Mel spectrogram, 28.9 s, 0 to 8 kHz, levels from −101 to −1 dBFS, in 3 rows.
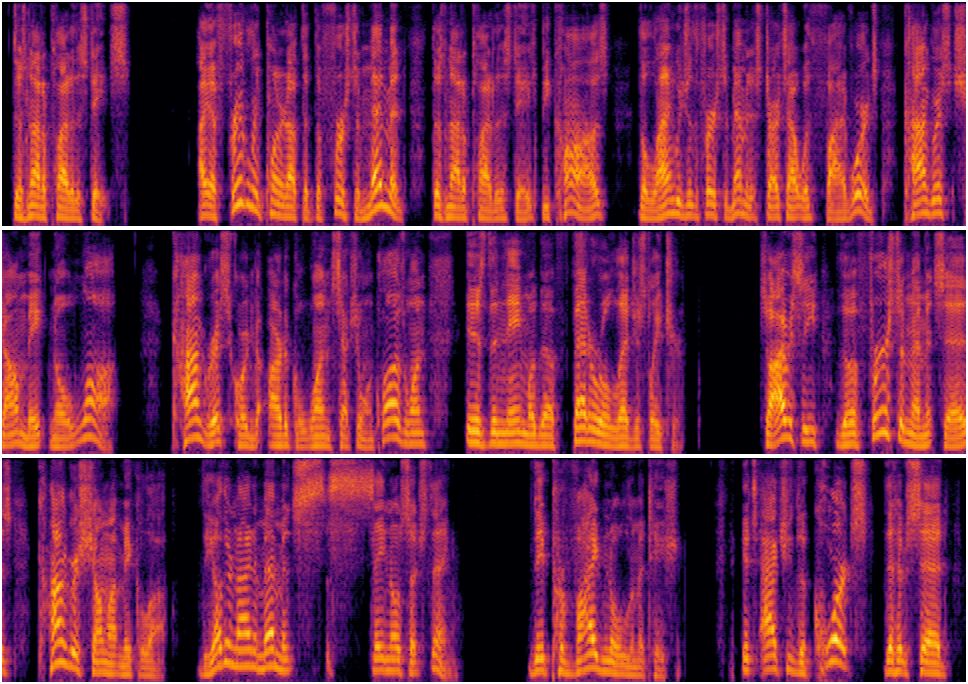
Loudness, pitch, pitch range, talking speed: -22 LUFS, 135 Hz, 120-160 Hz, 185 wpm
